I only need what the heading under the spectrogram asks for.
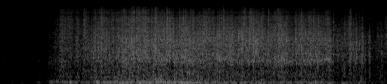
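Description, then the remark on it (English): A sheet of aluminum foil crinkles and crumples continuously as a man puts it on as a foil hat, a dense, bright crackling rustle that starts after a brief quiet moment and carries on steadily to the end. “He has a sheet of aluminum foil.”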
